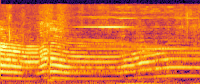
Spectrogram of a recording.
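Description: Carnatic veena note bending in pitch: after a pluck about half a second in, it sags and then slides up in a long gamaka ornament.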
